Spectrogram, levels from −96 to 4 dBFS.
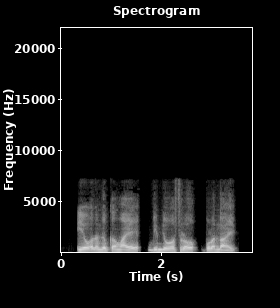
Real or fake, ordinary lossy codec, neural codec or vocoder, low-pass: fake; MP3, 48 kbps; codec, 16 kHz, 0.5 kbps, FunCodec, trained on Chinese and English, 25 frames a second; 7.2 kHz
